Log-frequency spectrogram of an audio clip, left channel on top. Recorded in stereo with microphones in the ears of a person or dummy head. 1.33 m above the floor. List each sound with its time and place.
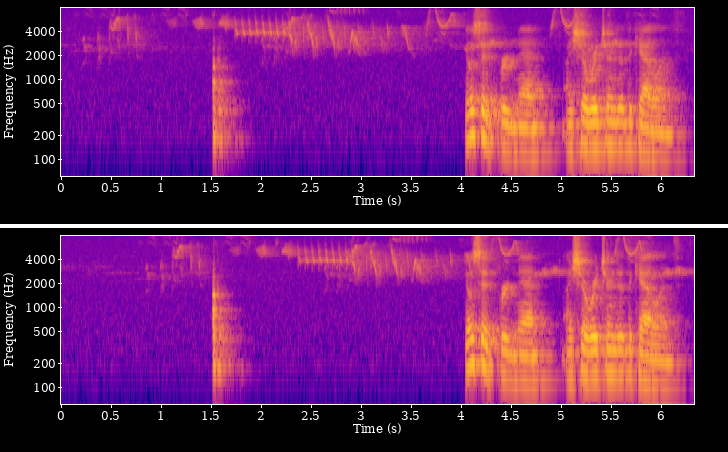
1.5 s knocking: 50° right (ahead or behind), 1.4 m
4.0 s a man speaking: 15° right (ahead or behind), 0.8 m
